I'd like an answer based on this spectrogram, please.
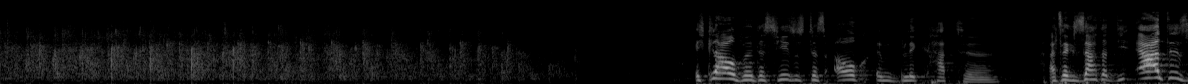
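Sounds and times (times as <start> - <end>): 
crowd applause: 0.0 - 6.0
speech: 7.0 - 11.8.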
